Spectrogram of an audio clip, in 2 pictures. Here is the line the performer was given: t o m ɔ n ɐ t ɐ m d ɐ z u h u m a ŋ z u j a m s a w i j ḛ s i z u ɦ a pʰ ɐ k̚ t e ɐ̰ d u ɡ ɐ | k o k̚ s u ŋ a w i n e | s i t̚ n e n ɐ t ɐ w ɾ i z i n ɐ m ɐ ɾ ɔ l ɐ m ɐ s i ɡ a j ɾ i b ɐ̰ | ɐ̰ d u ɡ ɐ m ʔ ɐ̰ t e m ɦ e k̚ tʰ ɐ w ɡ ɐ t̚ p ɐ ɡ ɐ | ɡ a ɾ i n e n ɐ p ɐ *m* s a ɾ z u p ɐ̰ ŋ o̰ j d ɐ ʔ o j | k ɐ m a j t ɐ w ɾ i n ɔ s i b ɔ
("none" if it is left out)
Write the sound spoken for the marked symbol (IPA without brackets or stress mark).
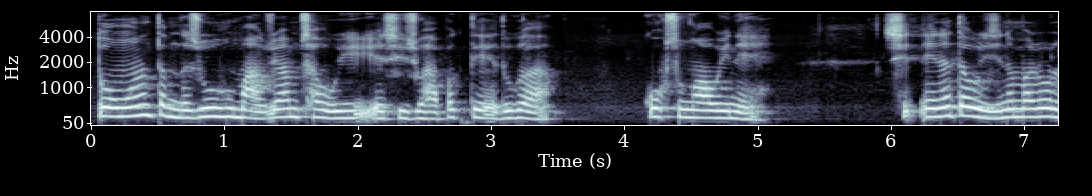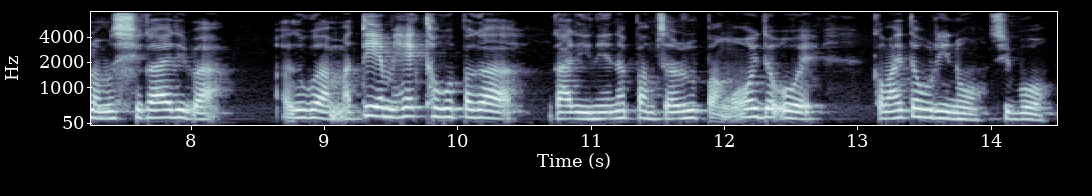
m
